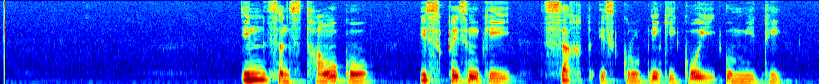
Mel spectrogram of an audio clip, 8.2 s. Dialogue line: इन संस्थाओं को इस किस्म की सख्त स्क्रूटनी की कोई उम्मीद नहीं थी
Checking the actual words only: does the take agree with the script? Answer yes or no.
no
